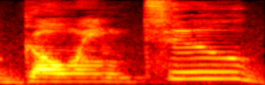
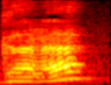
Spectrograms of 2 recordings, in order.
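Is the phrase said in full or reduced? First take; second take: full; reduced. First: Both words are said fully and slowly. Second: It is said fast, reduced to gonna.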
